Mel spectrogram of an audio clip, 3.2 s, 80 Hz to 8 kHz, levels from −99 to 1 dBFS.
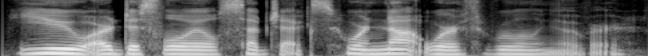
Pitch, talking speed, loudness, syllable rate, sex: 170 Hz, 185 wpm, -17 LUFS, 5.1 syllables/s, female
